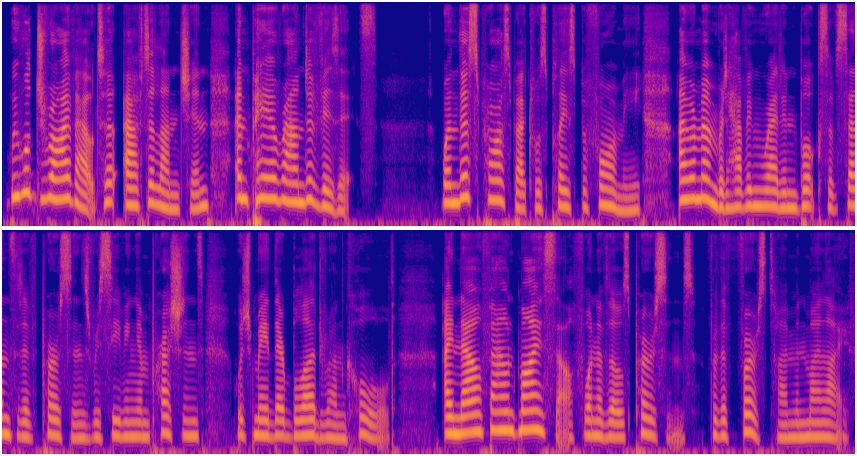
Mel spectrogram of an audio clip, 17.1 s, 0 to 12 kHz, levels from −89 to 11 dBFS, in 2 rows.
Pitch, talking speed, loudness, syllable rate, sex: 210 Hz, 180 wpm, -19 LUFS, 5.1 syllables/s, female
